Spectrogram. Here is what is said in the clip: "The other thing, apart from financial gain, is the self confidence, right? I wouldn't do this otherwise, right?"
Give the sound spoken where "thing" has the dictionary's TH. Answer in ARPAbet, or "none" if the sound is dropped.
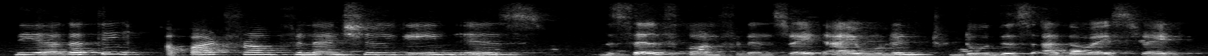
T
